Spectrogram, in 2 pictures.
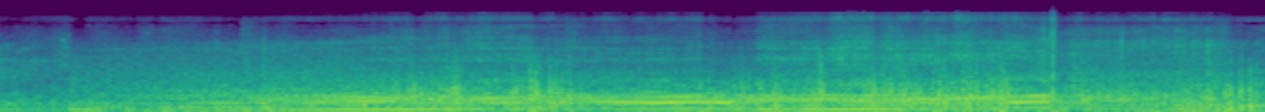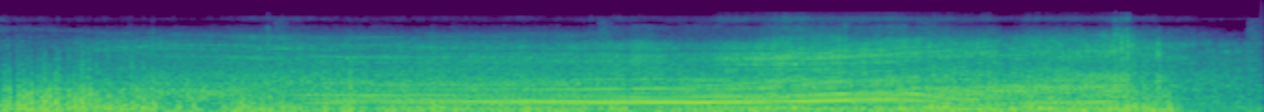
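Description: A car engine with a valvetronic exhaust revving hard and close, pitch rising and falling in sweeps with raspy exhaust roar, loud and continuous.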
